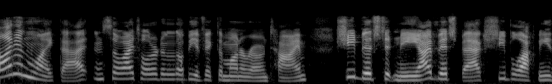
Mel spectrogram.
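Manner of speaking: normal talking voice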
